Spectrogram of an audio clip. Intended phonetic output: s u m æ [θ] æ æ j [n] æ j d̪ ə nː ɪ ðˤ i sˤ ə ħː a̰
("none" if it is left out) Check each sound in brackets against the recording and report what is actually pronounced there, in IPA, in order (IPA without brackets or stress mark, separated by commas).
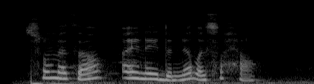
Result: θ, n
